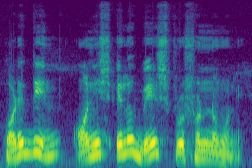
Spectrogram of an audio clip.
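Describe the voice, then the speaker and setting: Lively, mellow male story narrator. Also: high-pitched, normal speed, breathy edge. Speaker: story narrator, also voicing the narrating character. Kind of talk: dramatized first-person story narration.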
